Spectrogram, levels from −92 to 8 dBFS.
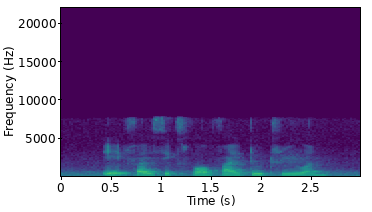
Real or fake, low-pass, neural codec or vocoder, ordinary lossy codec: real; none; none; none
